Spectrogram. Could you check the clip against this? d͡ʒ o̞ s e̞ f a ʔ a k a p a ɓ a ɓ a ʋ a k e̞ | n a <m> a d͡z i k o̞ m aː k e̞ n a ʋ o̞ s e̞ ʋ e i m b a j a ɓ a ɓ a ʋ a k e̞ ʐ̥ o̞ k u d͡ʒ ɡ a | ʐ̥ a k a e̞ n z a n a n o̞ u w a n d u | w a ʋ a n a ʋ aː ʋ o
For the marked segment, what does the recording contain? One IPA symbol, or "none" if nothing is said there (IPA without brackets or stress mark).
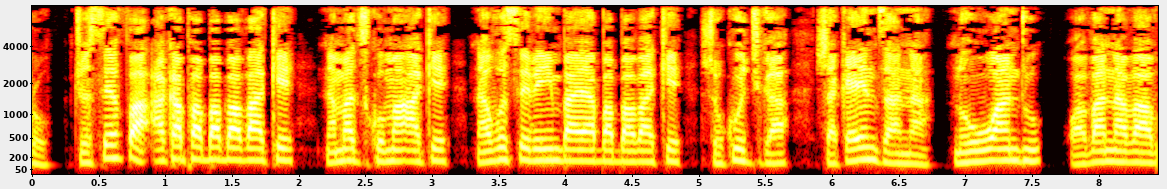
m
